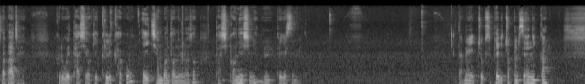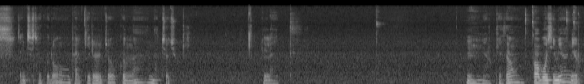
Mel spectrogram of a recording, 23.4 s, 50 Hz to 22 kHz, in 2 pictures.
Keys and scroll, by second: 3.6 h.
